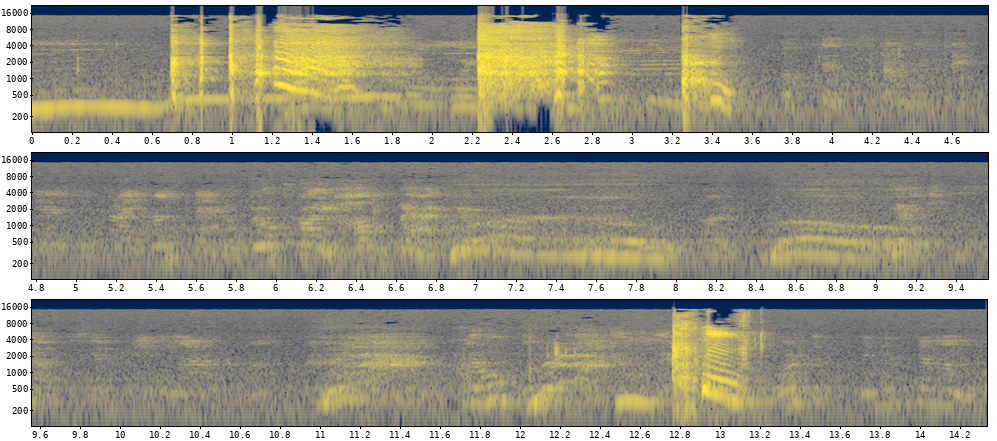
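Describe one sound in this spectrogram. A baby squeals and laughs loudly close by.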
